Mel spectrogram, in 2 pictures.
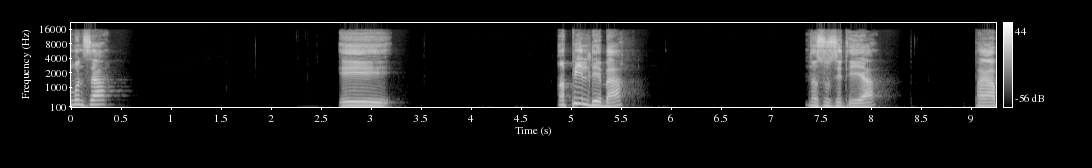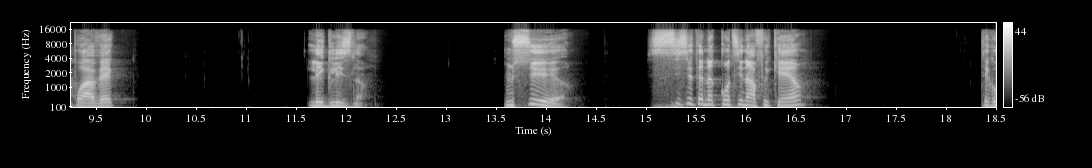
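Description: A man speaks calmly into a close microphone, in short phrases with pauses between them.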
